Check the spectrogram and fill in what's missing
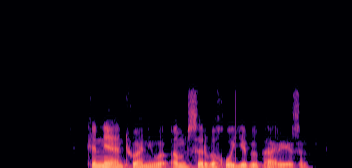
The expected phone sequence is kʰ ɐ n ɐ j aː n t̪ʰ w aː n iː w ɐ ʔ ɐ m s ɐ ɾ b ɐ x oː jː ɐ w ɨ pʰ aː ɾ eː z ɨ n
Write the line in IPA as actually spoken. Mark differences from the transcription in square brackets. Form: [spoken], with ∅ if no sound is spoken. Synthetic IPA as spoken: kʰ ɐ n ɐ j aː n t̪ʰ w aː n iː w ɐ ʔ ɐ m s ɐ ɾ b ɐ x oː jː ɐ [b] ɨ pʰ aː ɾ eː z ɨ n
